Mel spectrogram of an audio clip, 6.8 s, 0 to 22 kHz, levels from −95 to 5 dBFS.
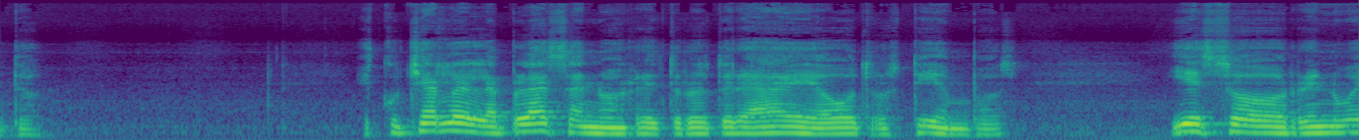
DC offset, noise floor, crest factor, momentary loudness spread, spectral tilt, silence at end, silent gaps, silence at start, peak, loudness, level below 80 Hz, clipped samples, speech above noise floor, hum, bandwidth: under 0.1%; -55 dBFS; 16 dB; 14 LU; -6.5 dB/octave; 0 s; none; 0 s; -4 dBFS; -19 LUFS; -62 dBFS; under 0.1%; 36 dB; none; over 20 kHz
